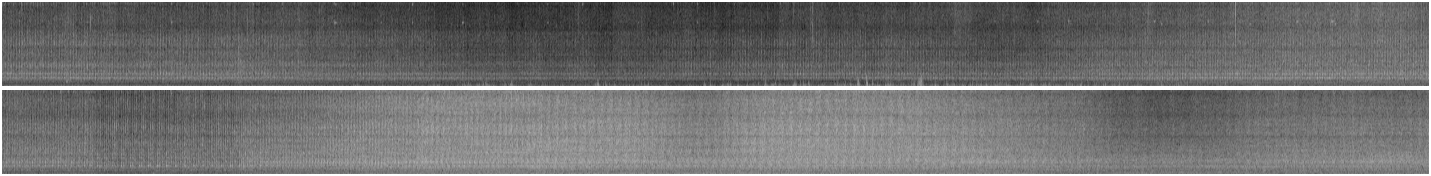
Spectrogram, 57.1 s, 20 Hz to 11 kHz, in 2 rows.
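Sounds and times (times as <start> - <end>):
tractor diesel engine idling: 0.0 - 57.0.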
